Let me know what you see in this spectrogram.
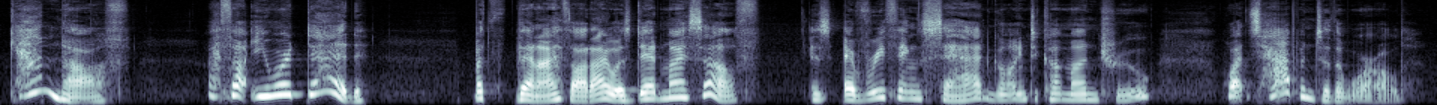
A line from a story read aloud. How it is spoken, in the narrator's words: At last he gasped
